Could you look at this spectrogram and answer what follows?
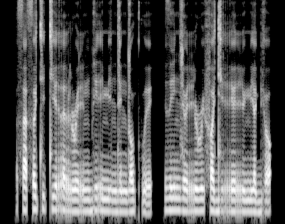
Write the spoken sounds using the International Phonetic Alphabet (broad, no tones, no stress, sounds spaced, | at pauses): θ a θ ə tʲ ɐ tʲ ɛ r ɐ r ɭ ʏ r m b i r mʲ e n d e n d ɔ kʷʼ e | ð i n z ø r y ɭ y f ɐ dʲ e r ɪ r y mʲ a bʲ ɔ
